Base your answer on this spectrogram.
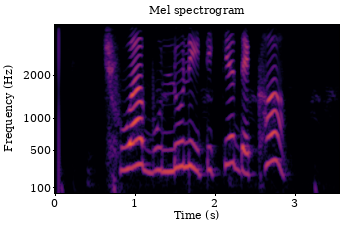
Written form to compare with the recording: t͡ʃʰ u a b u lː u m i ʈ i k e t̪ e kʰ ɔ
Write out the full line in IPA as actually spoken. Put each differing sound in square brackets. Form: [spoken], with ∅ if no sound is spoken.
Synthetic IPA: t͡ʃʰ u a b u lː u [n] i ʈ i k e [d̪] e kʰ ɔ

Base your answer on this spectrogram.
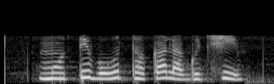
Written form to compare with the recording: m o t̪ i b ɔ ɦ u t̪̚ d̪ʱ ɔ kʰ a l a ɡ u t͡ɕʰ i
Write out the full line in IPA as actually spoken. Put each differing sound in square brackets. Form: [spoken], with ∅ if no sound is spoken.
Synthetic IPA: m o t̪ i b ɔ ɦ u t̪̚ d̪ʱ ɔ [k] a l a ɡ u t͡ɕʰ i

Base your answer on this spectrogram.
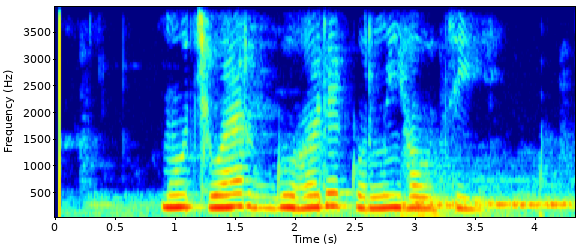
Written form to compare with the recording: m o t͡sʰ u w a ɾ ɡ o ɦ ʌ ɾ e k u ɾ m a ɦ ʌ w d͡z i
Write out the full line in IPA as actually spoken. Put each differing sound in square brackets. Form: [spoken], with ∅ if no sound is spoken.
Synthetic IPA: m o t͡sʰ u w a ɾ ɡ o ɦ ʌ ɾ e k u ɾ m [i] ɦ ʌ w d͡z i

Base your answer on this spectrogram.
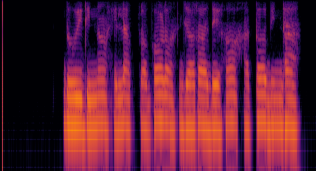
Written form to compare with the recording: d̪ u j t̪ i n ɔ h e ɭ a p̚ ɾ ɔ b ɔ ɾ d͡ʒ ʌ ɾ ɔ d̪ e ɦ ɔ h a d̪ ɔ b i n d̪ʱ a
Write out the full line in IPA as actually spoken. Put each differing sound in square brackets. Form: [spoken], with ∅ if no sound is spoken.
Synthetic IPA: d̪ u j [d̪] i n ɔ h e [l] a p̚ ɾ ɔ b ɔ [ɭ] d͡ʒ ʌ ɾ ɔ d̪ e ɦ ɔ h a [t̪] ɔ b i n d̪ʱ a

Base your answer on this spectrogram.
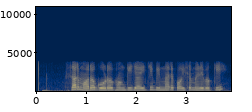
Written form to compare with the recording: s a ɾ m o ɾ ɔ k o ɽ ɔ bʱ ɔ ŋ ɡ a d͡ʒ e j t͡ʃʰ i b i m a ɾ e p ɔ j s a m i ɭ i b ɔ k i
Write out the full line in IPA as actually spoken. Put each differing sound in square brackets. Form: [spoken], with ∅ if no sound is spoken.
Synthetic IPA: s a ɾ m [ɔ] ɾ ɔ [ɡ] o ɽ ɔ bʱ ɔ ŋ ɡ [i] d͡ʒ [a] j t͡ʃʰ i b i m a ɾ e p ɔ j s a m i ɭ i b ɔ k i

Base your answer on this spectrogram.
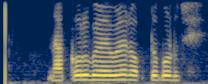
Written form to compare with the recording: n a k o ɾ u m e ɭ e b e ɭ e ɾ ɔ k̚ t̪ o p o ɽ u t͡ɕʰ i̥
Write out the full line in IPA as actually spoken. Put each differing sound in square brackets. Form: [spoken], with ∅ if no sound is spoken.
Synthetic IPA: n a k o ɾ u [b] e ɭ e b e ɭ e ɾ ɔ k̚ t̪ o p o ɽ u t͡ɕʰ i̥

